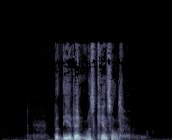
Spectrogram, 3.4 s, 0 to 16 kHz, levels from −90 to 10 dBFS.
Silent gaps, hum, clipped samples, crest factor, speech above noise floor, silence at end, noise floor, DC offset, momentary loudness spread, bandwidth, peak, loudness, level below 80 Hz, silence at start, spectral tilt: none; none; under 0.1%; 22 dB; 53 dB; 1 s; -74 dBFS; under 0.1%; 14 LU; 11.5 kHz; -4 dBFS; -22 LUFS; -60 dBFS; 1.1 s; -6 dB/octave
